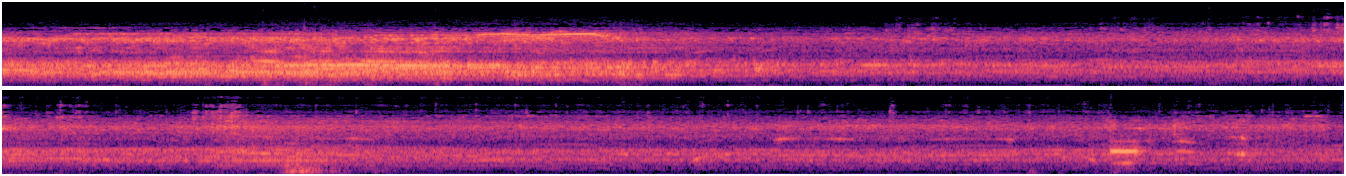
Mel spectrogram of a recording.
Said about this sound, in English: So let's play the NFL booing. You can hear them getting booed in their moment of silence for justice and equality.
